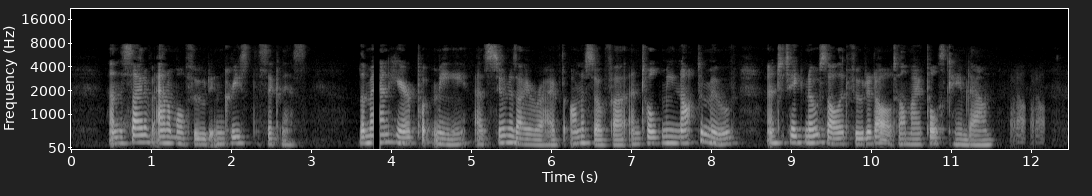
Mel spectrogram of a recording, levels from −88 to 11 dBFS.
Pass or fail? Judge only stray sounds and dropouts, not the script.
fail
